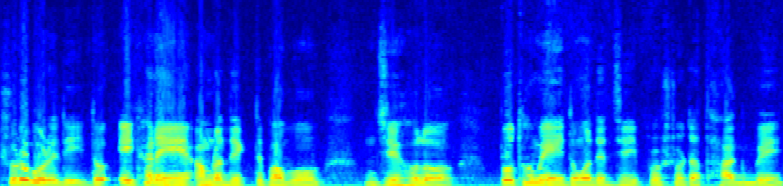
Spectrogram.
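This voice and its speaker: Young male teacher with a high voice, running a live online class and checking in often with students. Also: animated, a little fast. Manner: explanatory, asks rhetorical questions and checks in with "ঠিক আছে?".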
